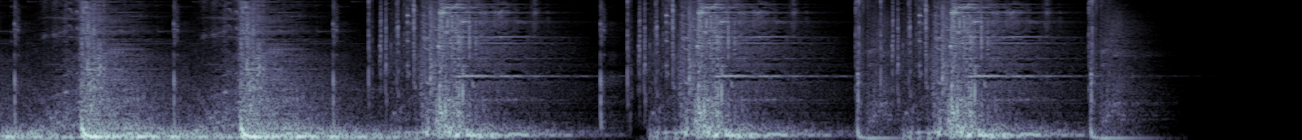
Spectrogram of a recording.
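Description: Bright game reward chimes and whooshes play in quick bursts.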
